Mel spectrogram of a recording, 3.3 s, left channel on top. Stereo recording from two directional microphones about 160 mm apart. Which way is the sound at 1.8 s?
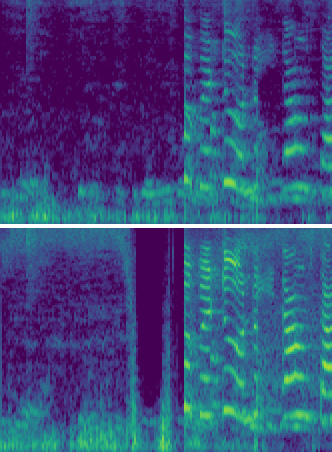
Centre (ahead or behind).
